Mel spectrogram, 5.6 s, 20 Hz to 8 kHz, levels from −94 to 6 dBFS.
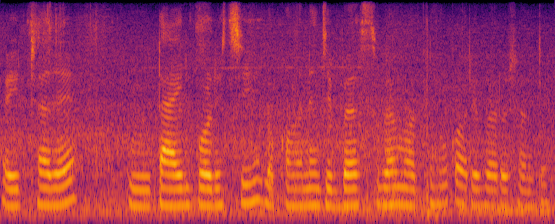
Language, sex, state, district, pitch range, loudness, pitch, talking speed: Odia, female, Odisha, Khordha, 180-195 Hz, -18 LUFS, 185 Hz, 95 wpm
